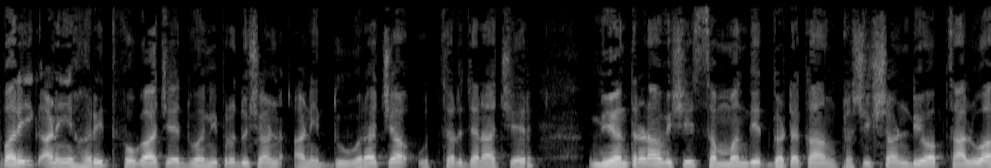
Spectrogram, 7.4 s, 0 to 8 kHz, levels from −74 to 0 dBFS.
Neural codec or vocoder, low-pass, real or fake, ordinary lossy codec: none; none; real; none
